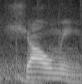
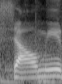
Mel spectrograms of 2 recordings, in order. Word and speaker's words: Xiaomi: Xiaomi. It's pronounced as Xiaomi, written with an X.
